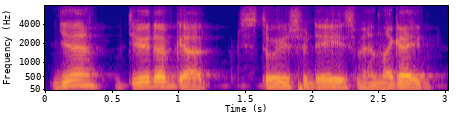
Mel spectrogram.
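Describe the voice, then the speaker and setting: Young male podcast guest, husky, loose and candid, slangy delivery. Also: mid-range voice, a little slow. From Minneapolis, USA. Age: young adult. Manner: animated, blunt, uses slang like dude. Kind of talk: casual conversation.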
